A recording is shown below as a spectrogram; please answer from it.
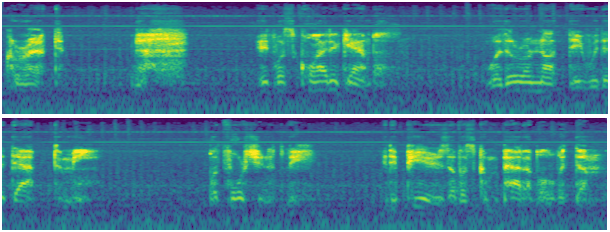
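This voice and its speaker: Game role: century-old scholar, whispery and low, formal, measured storyteller, on noisy tape. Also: male voice, bright, forceful tone, muffled recording. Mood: measured, wistful. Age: older. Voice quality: breathy, whispery, aged voice. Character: ancient soft-spoken scientist kept alive by parasites. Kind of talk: dramatic video game dialogue. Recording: noisy cassette tape with vehicle-like rumble.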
